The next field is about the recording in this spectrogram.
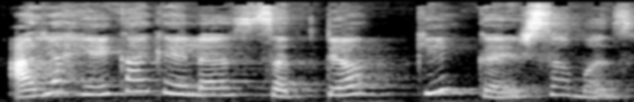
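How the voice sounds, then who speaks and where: A woman reading the part of a stern middle-aged mother-in-law who speaks in a grave, firm, measured way. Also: high-pitched, very animated, creaky, darkish tone, full character voice. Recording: roomy echo.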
